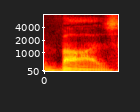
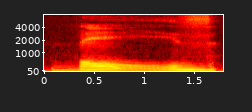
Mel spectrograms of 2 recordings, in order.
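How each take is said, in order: First: The vowel is a short A sound. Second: The vowel is a long A sound. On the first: Some people and countries say it this way. "instead of vase like some people do" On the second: It follows the spelling rule. "we would pronounce this vase"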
